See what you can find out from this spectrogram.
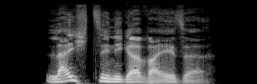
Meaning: carelessly
- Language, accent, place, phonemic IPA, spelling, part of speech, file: German, Germany, Berlin, /ˈlaɪ̯çtzɪnɪɡɐˌvaɪ̯zə/, leichtsinnigerweise, adverb, De-leichtsinnigerweise.ogg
